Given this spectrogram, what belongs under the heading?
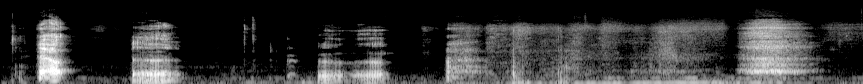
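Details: Adult standing and drinking more Sprite, saying the stomach feels heavy, really full and tight: several loud, throaty burps in a row with short gaps and quieter gulping between them, ordinary belching after a fizzy drink.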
